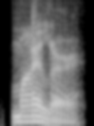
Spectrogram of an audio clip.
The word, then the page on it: miler: American English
